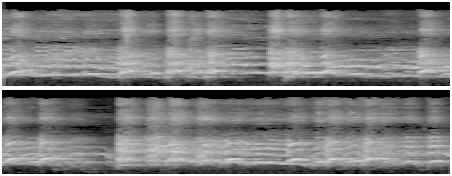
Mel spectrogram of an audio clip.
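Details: A chorus of pet Siberian Huskies howling in unison for their owner: dense overlapping wavering howls with yippy breaks, briefly easing off around the middle before swelling again into loud layered howling.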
